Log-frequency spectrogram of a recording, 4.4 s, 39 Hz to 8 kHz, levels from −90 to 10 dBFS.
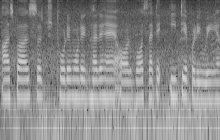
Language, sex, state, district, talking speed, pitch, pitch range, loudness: Hindi, female, Bihar, Saran, 165 wpm, 195 Hz, 185-195 Hz, -13 LUFS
